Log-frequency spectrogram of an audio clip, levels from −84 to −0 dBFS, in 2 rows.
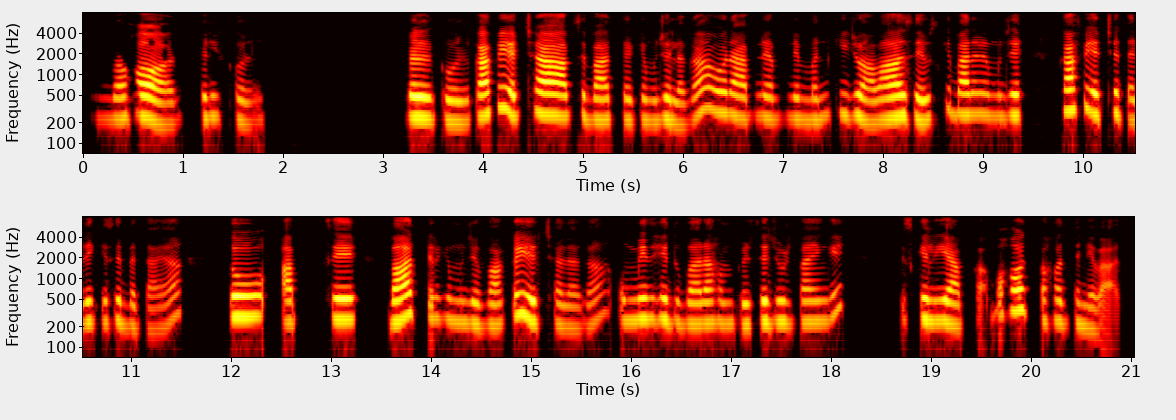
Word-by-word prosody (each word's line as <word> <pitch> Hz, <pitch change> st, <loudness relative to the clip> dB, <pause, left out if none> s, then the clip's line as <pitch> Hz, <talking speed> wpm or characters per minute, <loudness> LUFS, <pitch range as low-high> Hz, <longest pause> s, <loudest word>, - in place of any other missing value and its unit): बहुत, 230 Hz, -3 st, +2 dB, 0.3 s
बिल्कुल। 225 Hz, -3 st, -10 dB, 1.5 s
बिल्कुल, 225 Hz, -4 st, +3 dB
काफ़ी 265 Hz, +7 st, +5 dB
अच्छा 270 Hz, +2 st, +4 dB, 0.2 s
आपसे 245 Hz, +1 st, -2 dB
बात 225 Hz, -1 st, -2 dB
करके 220 Hz, 0 st, -9 dB
मुझे 215 Hz, +2 st, -5 dB
लगा 210 Hz, +5 st, -5 dB
और 280 Hz, -3 st, -2 dB
आपने 245 Hz, 0 st, -3 dB
अपने 230 Hz, 0 st, -10 dB
मन 220 Hz, +1 st, -11 dB
की 265 Hz, -1 st, -11 dB
जो 255 Hz, 0 st, +1 dB
आवाज़ 225 Hz, +4 st, +3 dB
है 220 Hz, -, +2 dB
उसके 230 Hz, +8 st, -9 dB
बारे 260 Hz, 0 st, +2 dB
में 265 Hz, -1 st, -7 dB
मुझे 255 Hz, +1 st, -1 dB, 0.4 s
काफ़ी 305 Hz, 0 st, +2 dB
अच्छे 265 Hz, +1 st, 0 dB
तरीके 235 Hz, -1 st, -7 dB
से 245 Hz, +1 st, -4 dB
बताया। 200 Hz, +4 st, -13 dB, 0.5 s
तो 275 Hz, 0 st, +5 dB, 0.2 s
आपसे 255 Hz, +2 st, +1 dB, 0.4 s
बात 265 Hz, +6 st, +6 dB
करके 265 Hz, 0 st, -9 dB
मुझे 235 Hz, -2 st, -7 dB
वाक़ई 220 Hz, +8 st, -3 dB
अच्छा 225 Hz, -2 st, -9 dB
लगा 205 Hz, +4 st, -13 dB, 0.3 s
उम्मीद 255 Hz, +1 st, -1 dB
है 255 Hz, -, +3 dB
दोबारा 225 Hz, 0 st, -3 dB
हम 225 Hz, 0 st, -11 dB
फिर 215 Hz, 0 st, -5 dB
से 235 Hz, +2 st, +1 dB
जुड़ 235 Hz, +1 st, -5 dB
पाएँगे, 235 Hz, +7 st, -7 dB, 0.6 s
इसके 260 Hz, -1 st, -2 dB
लिए 240 Hz, 0 st, 0 dB
आपका 210 Hz, -, -15 dB
बहुत-बहुत 305 Hz, -8 st, -1 dB
धन्यवाद। 200 Hz, -4 st, -10 dB
235 Hz, 135 wpm, -23 LUFS, 220-255 Hz, 1.5 s, बात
